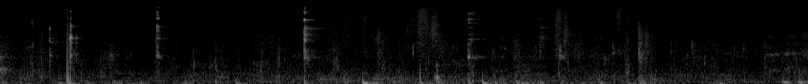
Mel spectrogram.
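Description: A spoon clinking now and then against a cereal bowl: a few short, sharp clinks spread over several seconds.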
